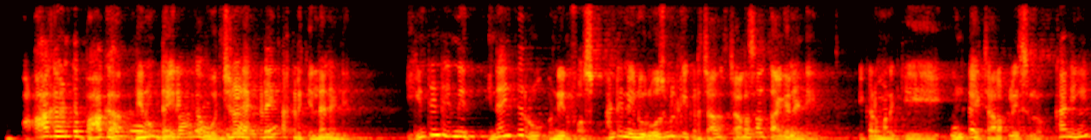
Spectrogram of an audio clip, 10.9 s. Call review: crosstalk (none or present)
present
